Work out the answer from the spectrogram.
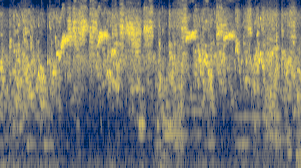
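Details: Budgerigars, a breeding pair, chirping continuously: dense, scratchy warbling and twittering chatter with quick high notes, unbroken through the recording, with no other clear sounds.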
